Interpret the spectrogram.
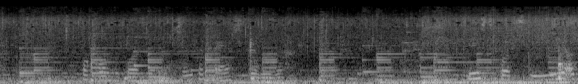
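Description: Sliced pork and vegetables sizzling as they stir-fry in a frying pan, with a melody of background music over it.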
